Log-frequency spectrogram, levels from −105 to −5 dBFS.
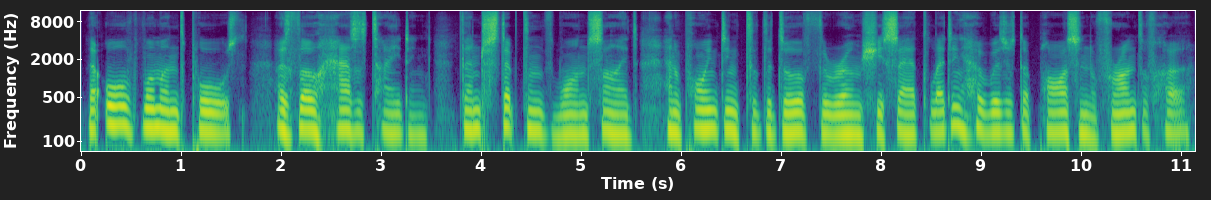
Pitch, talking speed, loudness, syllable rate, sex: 140 Hz, 160 wpm, -20 LUFS, 4.3 syllables/s, male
